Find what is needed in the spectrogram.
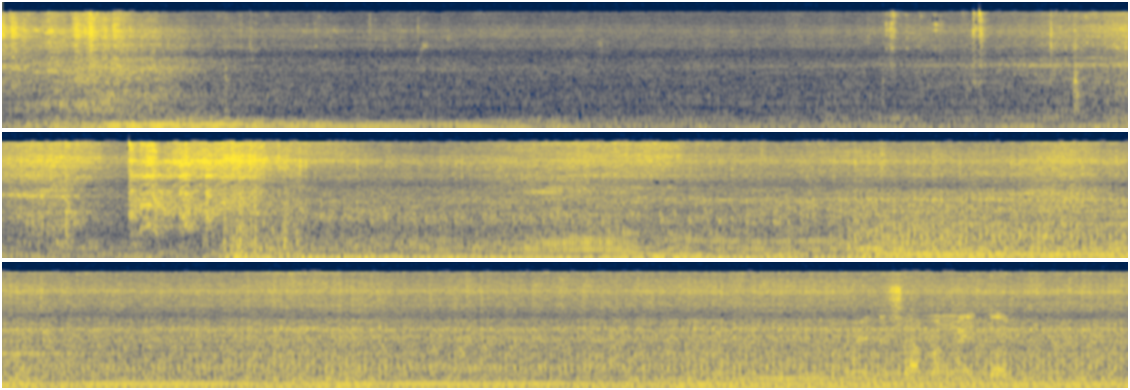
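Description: A vehicle engine is started about eight to nine seconds in and then idles steadily.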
